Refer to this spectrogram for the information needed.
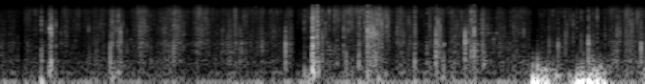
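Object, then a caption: Gym chalk blocks (magnesium carbonate). Palms and fingers scoop and squeeze powdery chunks from a lavender-white pile of gym chalk blocks (magnesium carbonate). A dense run of gritty crunching and crinkly crackles builds steadily, turning louder and heavier near the end with deep, muffled crushing thumps.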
